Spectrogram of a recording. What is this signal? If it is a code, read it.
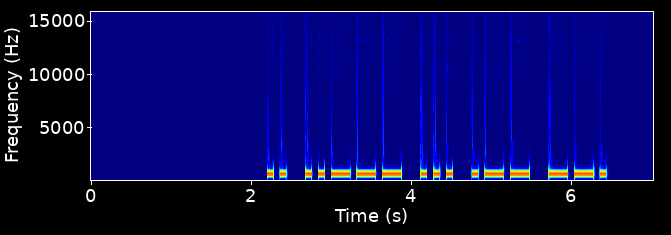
Morse code, heard as a keyed tone, about 15 wpm, 700 Hz. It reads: I2SWG
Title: DXCC-100 Call Signs - 5 Characters - 15wpm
